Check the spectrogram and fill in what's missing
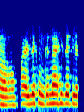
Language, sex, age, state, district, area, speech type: Assamese, female, 30-45, Assam, Sonitpur, rural, conversation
